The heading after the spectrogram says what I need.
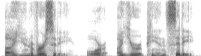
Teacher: they start with a U sound, like literally the sound of the word U, which is a consonant sound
